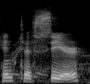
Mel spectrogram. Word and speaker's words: Hinterseer: It's Hinterseer. That's how it's spelled.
